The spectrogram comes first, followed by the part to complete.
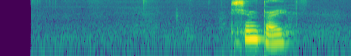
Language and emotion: Russian, neutral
